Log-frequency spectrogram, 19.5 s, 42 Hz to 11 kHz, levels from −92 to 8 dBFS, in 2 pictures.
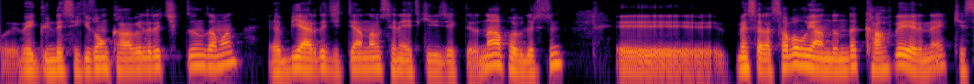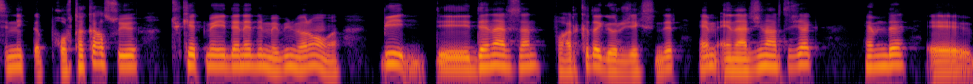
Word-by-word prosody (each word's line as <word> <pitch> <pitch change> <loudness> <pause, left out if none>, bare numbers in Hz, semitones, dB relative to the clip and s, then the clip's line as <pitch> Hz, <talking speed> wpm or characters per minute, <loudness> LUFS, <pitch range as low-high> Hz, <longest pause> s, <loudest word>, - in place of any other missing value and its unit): ve 110 +1 -2
günde 105 +2 -1
8-10 110 +3 -1
kahvelere 115 +3 0
çıktığın 140 +2 -4
zaman, 150 +7 +1 0.3
eee, 100 0 -2
bir 125 - 0
yerde 120 0 +5
ciddi 105 +3 -3
anlamda 120 +1 +1
seni 110 -3 -3
etkileyecektir. 95 -2 -5
Ne - - +6
yapabilirsin? 120 - +2 0.5
Eee, - - -2 0.2
mesela 120 -3 +3
sabah 135 +7 +5
uyandığında 115 -2 +4
kahve 120 +6 +1
yerine 115 0 +3
kesinlikle 125 +2 -5
portakal 140 +10 0
suyu 140 -2 0 0.3
tüketmeyi 145 -2 0
denedin 140 0 +1
mi 115 -2 -2
bilmiyorum 135 0 0
ama 105 -10 -2 0.4
bir 165 -2 +2 0.3
d - - -1
eee, - - 0
denersen 140 0 +2
farkı 110 +7 -4
da 140 - +7
göreceksindir. 105 +3 -2 0.2
Hem 135 +3 -1
enerjin 110 +4 +1
artacak 145 +2 0 0.5
hem 140 +1 -1
de, 155 0 +3 0.2
eee, 390 -2 +1
125 Hz, 130 wpm, -24 LUFS, 110-140 Hz, 0.5 s, da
